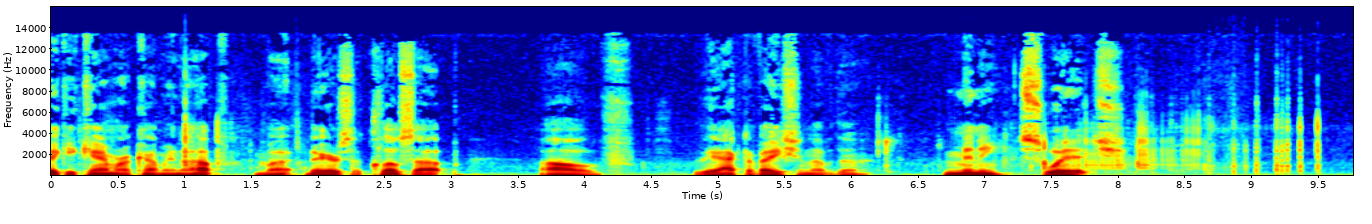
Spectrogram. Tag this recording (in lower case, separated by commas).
speech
